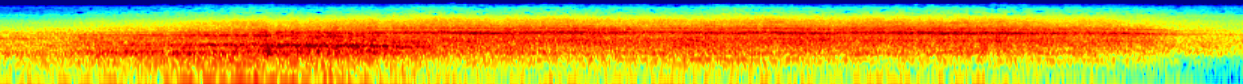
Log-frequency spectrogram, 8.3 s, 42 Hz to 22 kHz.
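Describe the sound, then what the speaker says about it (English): A Class 150 diesel train passes on the tracks, swelling to a loud steady rumble with rail clatter and a faint wheel squeal, then fading away at the end. "In the opposite direction comes 150-202."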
